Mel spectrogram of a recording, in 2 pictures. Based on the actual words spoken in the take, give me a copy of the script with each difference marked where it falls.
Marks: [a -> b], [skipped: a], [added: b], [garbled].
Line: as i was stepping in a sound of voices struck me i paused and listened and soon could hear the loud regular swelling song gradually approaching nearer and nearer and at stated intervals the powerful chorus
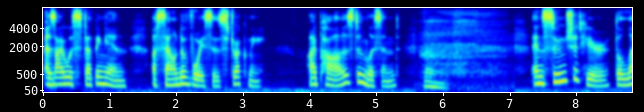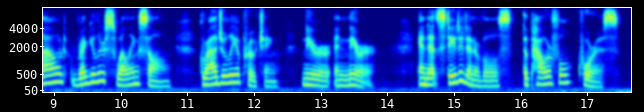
as i was stepping in a sound of voices struck me i paused and listened and soon [could -> should] hear the loud regular swelling song gradually approaching nearer and nearer and at stated intervals the powerful chorus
